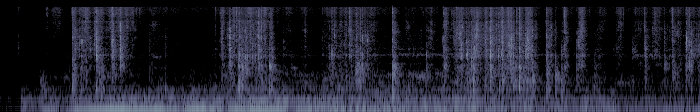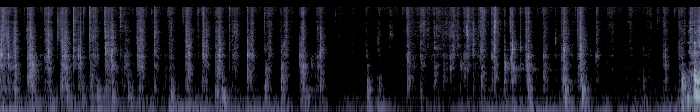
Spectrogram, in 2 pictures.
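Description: A plastic spatula stirring and scraping in a stainless steel mixing bowl, working water into yeast in a well of flour. The scrapes and taps are quiet and irregular, with a low rumble during the first few seconds.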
